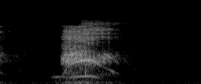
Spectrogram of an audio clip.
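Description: A woman's breathy exhalations, like soft sighs: two short puffs of breath, each under a second long.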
